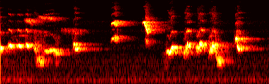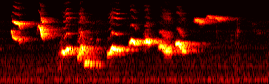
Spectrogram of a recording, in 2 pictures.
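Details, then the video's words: White-rumped shama learning to sing: a varied run of loud whistled and slurred phrases jumping between low and high notes, each burst about half a second, delivered almost without pause. "murai batu belajar bunyi"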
